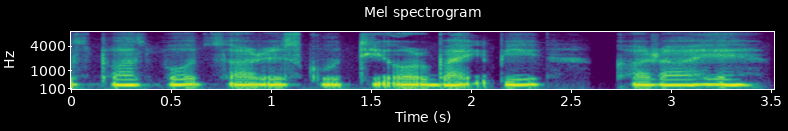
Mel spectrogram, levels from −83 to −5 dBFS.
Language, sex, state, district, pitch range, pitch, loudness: Hindi, female, Arunachal Pradesh, Papum Pare, 240-255 Hz, 245 Hz, -14 LUFS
